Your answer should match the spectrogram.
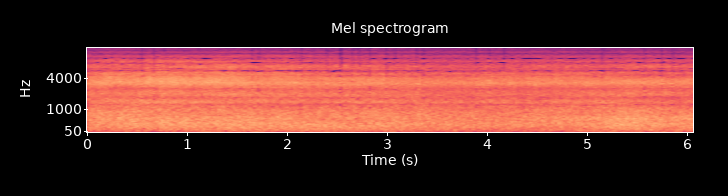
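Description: Ocean surf surging and washing over a rock ledge, a steady rush of water.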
